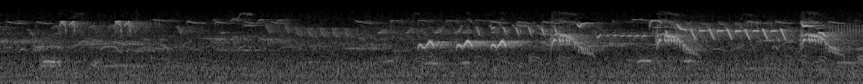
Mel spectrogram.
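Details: Birds singing in the Farndale dawn chorus. Faint scattered notes at first, then loud trills and fast repeated chirps from several birds at once take over the second half.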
